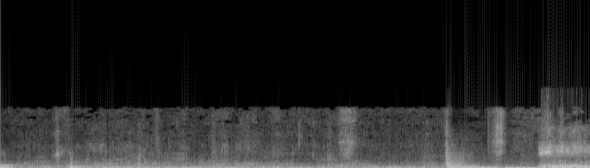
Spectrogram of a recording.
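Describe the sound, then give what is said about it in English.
A gavel strikes at a Senate hearing, giving a few dull wooden thuds with a heavier knock near the end over a steady low room murmur. “The gavel is ready to go down”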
